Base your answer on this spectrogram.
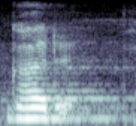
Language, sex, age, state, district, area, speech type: Sindhi, female, 45-60, Gujarat, Junagadh, rural, read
